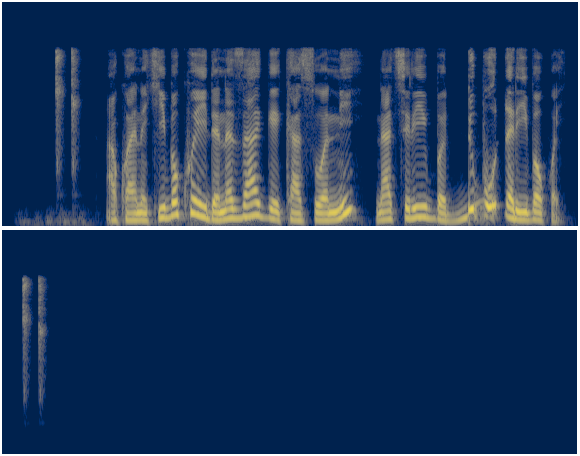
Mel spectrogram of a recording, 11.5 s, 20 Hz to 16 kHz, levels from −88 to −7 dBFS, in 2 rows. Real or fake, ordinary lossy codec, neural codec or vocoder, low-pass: real; none; none; 7.2 kHz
